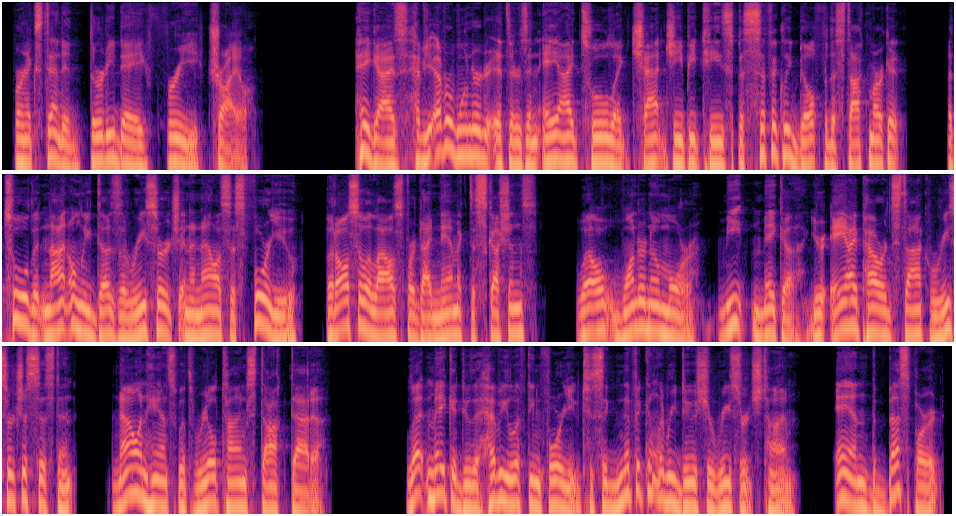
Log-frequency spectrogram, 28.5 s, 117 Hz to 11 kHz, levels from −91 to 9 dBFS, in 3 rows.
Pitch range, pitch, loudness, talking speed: 120-150 Hz, 135 Hz, -14 LUFS, 165 wpm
